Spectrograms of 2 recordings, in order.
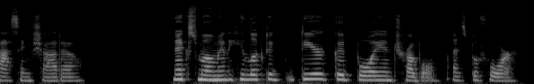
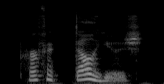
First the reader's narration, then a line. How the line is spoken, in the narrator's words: he muttered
